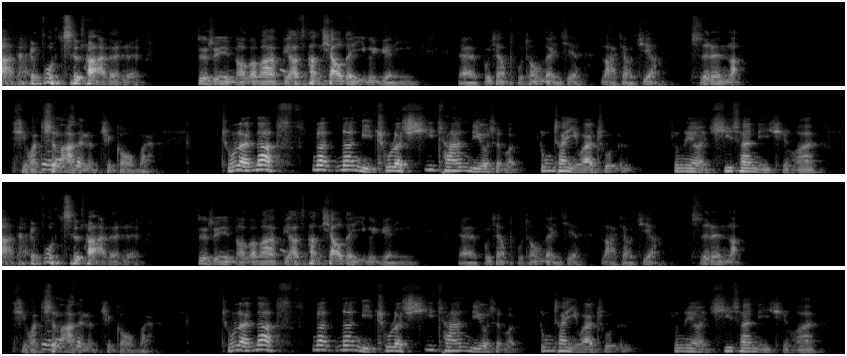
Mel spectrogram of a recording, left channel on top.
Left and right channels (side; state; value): right; quieter; 4.8 dB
